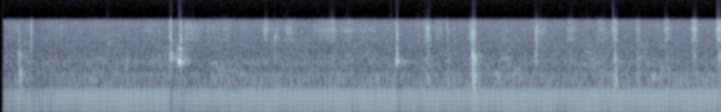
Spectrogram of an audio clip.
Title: Morning Hiccups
